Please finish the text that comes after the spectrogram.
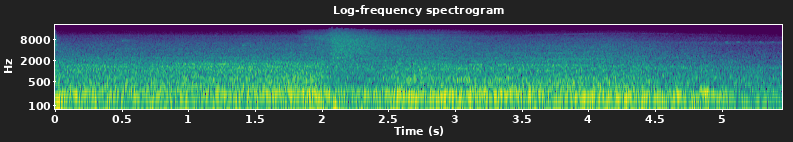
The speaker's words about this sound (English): I invite you to seek permission to come in and forget what you left behind. The sounds, the noises of cars, alarms, people walking. Leave all of that behind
